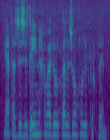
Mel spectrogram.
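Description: An actress playing a shy, devout aristocratic sister in a Dutch radio drama, speaking earnestly and tenderly, with pleading admonishment. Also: female voice, mid-range voice, flat delivery, rapid-fire, creaky, natural voice. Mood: earnest, admonishing.

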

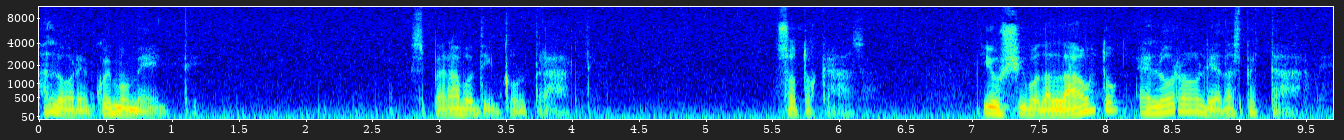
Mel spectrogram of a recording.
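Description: A brooding, bitter grieving son. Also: male voice, lowish voice, lively intonation, moderate pace, vocal fry, pauses often, husky, full character voice. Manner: brooding and bitter, swinging from hushed to impassioned. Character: grieving middle-aged son of a murdered journalist. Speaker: actor in a stage monologue. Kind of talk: theatrical monologue broadcast on radio.

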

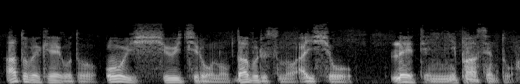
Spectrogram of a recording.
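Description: A man playing a calculating anime schoolboy data analyst, measured and deadpan. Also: rumbling low, husky, pitched below the performer's own voice, heavily acted. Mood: cool, calculating. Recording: muffled recording with loud background noise.

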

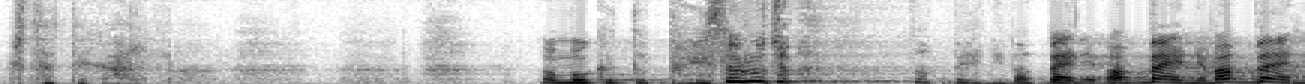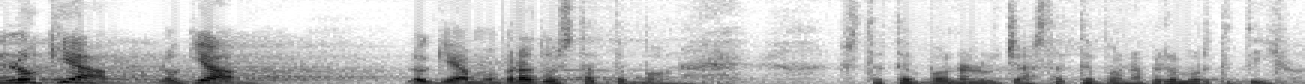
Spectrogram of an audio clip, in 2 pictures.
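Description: A woman's voice: lowish voice, normal speed, pauses often, in a large hall, pitched below the performer's own voice, lightly acted. A woman playing an older male Roman security guard in a comic stage monologue, colloquial, pleading and exasperated, with a Roman accent. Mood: nervous pleading.

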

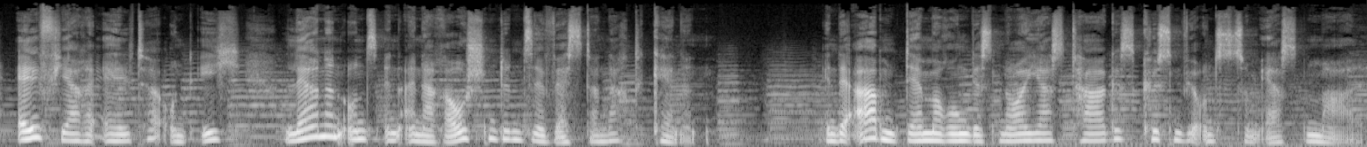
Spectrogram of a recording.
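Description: An actress as an educated, critical woman journalist telling her own story in a radio play. Her mid-pitched voice is measured and dry, like someone reading out a chronicle, with faint music underneath. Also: darkish tone, natural voice. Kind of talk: scripted first-person radio drama narration.

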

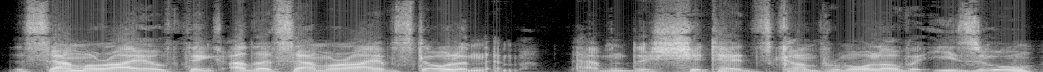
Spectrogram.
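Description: A man's voice: lowish voice, brisk, bright, forceful tone, no echo, clean studio sound. A man voicing a defiant village headman and old fighter in an audiobook, emphatic, persuasive and earthy. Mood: rousing, defiant.

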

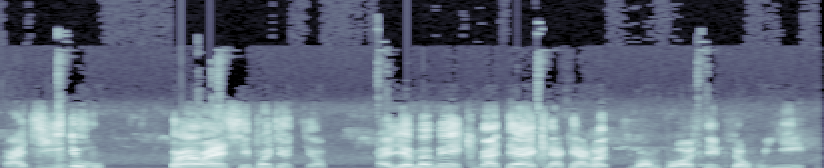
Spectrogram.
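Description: A man playing a folksy, familiar old grandpa with a creaky voice, rambling colloquially in a Quebec accent in a radio comedy. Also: very high-pitched, animated, brisk, fairly bright tone, slight background noise, heavily acted. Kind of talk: 1940s radio comedy acting.

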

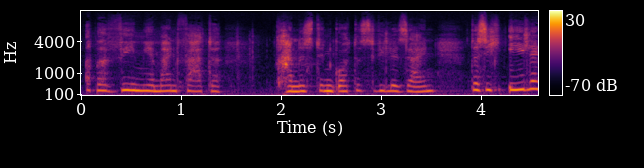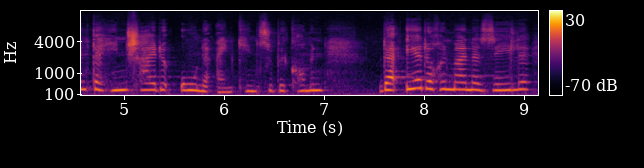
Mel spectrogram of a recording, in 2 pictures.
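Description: A woman's voice: high voice, steady tone, moderate pace, breathy edge. An actress playing a naive young noblewoman in a 1940s radio play, earnest and pleading in formal, archaic speech. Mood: earnest longing. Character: naive young noblewoman, earnest maiden wife longing for child.

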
